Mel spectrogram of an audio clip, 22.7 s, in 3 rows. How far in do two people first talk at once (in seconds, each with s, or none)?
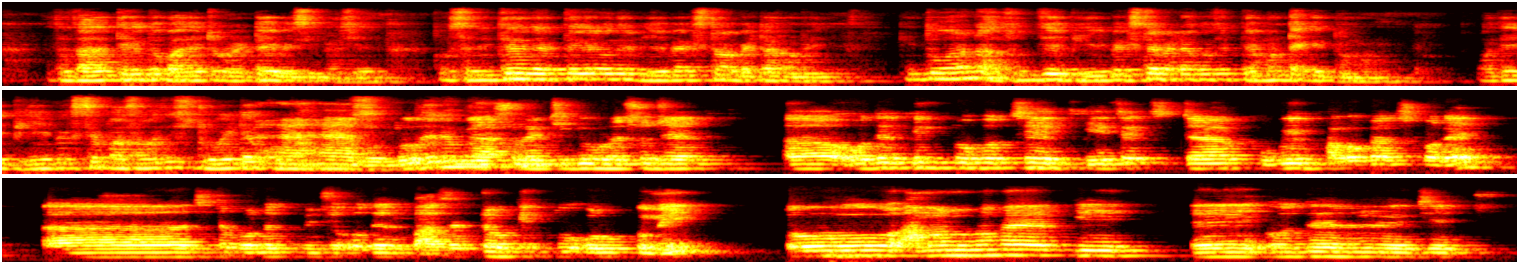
8.8 s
